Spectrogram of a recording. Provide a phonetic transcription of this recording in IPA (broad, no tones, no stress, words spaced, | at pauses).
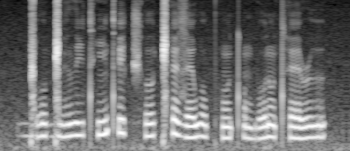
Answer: ɡ͡ǁoɡ͡ǁɛ̃ ðitʰĩtʼe t͡ʃʰɤ ǁʰɛzɛwo pʰõtʼõ boɾõ tʰɛɹɯ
